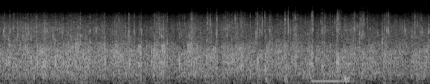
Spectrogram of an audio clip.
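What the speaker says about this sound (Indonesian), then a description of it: "Baik, kita berikan tepuk tangan." Sustained applause from a studio audience at an Indonesian political talk show, a dense steady clatter of many hands that holds loud and even throughout.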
